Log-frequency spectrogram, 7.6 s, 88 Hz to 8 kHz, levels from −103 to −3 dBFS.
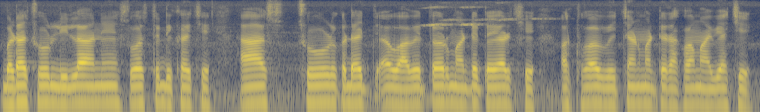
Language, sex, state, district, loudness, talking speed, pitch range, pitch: Gujarati, male, Gujarat, Valsad, -20 LUFS, 165 wpm, 120-125 Hz, 120 Hz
